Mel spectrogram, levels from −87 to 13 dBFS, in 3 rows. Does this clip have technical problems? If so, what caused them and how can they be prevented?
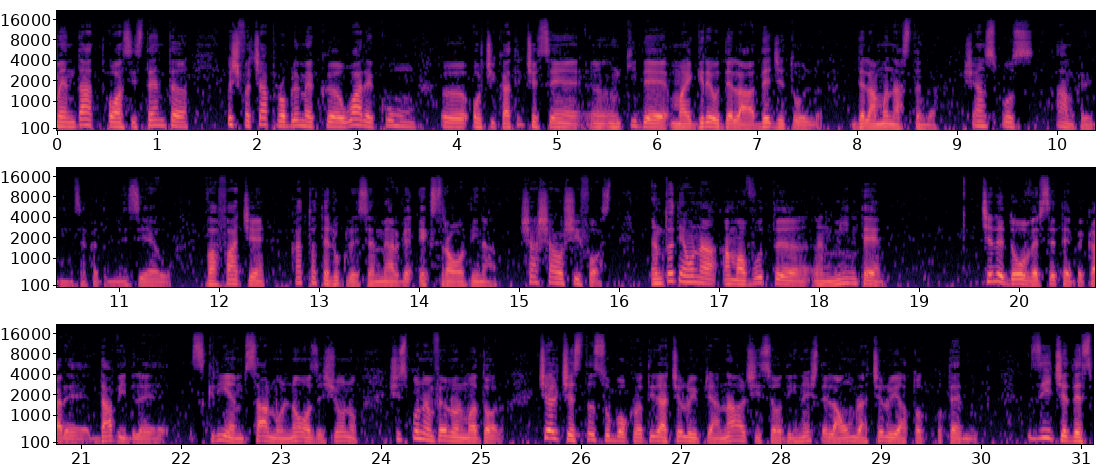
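Yes. Overdone noise removal runs throughout the speech: an over-aggressive denoiser kills bands near its noise estimate, leaving twinkly near-silence and taking quiet parts of the voice with them. Back the reduction amount off and check by ear.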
